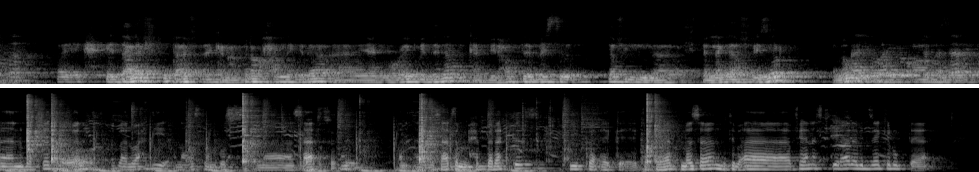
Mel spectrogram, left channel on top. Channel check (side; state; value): both; different; correlation 0.02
